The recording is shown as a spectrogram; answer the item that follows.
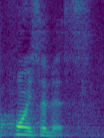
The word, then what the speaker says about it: poisonous: shape of my mouth my mouth is open really big for the first syllable it's three one oh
